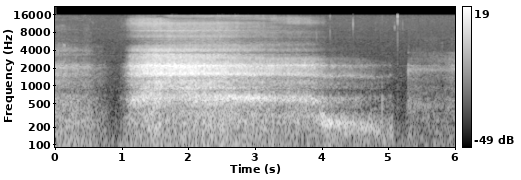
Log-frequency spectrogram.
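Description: A man's big audible breath: a long, noisy breath out that starts suddenly about a second in and slowly fades away over about four seconds.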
